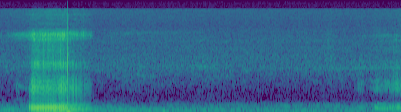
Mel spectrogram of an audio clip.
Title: Funny shihtzu snoring. Enjoying the life.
